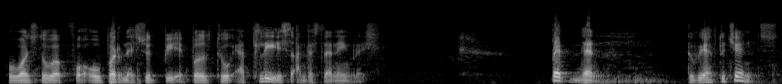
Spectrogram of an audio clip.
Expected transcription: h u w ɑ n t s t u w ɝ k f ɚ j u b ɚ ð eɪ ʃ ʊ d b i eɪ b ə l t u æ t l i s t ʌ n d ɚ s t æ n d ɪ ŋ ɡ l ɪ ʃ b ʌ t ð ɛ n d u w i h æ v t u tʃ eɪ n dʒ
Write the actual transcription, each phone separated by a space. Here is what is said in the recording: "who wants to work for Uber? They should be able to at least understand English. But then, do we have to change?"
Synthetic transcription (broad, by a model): h u w ɑ n t s t u w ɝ k f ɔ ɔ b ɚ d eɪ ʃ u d b i eɪ b ə l t u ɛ t l i s t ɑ n d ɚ s t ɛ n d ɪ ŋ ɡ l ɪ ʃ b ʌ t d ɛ n d u w i h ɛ f t u tʃ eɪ n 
